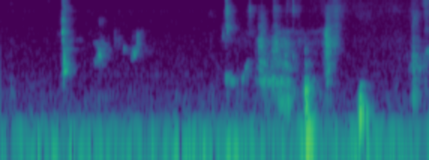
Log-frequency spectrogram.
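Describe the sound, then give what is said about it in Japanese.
Tea being poured and milk added: faint liquid trickling with a few soft knocks, quiet throughout and without talk. “こうやって紅茶を注いで牛乳を入れて”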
